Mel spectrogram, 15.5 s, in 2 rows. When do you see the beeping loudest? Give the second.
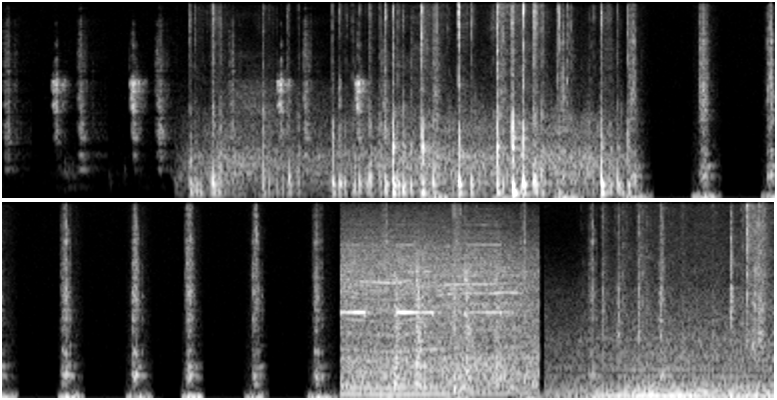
12 s.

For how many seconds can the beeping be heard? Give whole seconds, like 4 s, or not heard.
2 s.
